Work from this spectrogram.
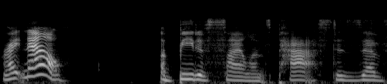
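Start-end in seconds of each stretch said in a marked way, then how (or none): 0.0-0.7 high, loud and delighted; cheerful young man, thrilled; gleeful exclaim. A narrator's reading. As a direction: blurt it out like the best surprise. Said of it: "He smiled even brighter".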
